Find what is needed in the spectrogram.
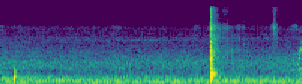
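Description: Cricket bat and ball knocks: a light knock just after the start as the bat comes through the ball, then a single sharp, louder crack near three seconds in.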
